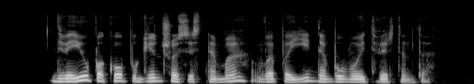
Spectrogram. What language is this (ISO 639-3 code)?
lit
